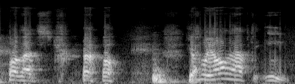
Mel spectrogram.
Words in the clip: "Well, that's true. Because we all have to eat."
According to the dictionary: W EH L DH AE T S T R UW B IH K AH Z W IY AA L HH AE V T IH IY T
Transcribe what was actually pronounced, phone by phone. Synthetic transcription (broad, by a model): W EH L DH AE T S T R UW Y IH W IY AA L HH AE F T IH IY T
